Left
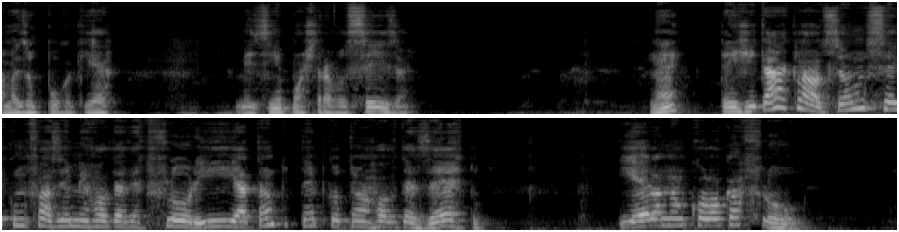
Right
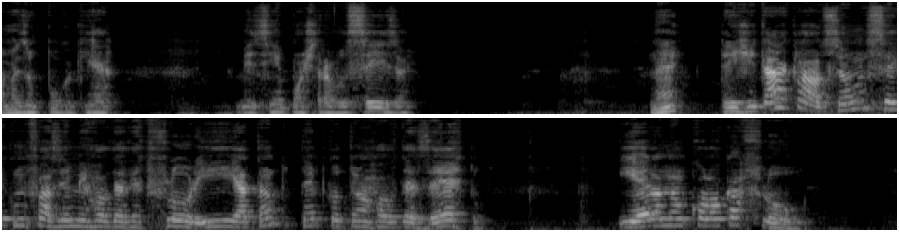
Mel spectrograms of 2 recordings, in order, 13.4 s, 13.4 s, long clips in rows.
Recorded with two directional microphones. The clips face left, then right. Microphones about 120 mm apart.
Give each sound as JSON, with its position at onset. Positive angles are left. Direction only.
{"t": 0.0, "sound": "speech", "side_deg": 55}
{"t": 1.8, "sound": "speech", "side_deg": 30}
{"t": 4.8, "sound": "speech", "side_deg": 50}
{"t": 11.4, "sound": "speech", "side_deg": 5}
